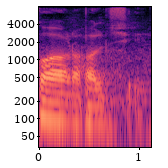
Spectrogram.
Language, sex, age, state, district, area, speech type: Maithili, male, 45-60, Bihar, Madhubani, rural, spontaneous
